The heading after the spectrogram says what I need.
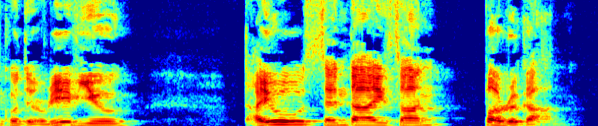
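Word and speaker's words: バルカン: Hello, Brian the Fanboy here, and today I am going to review Taiyo Sentai-san Barukan. It's written as Taiyo Sentai-san Vulcan, but I'm gonna say the way it's pronounced.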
